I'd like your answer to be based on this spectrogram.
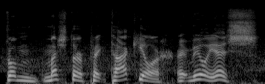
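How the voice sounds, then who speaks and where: A man giving excitable play-by-play commentary on a wrestling video game, often restarting his sentences. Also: sits high, normal speed, slight background noise.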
